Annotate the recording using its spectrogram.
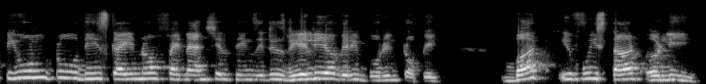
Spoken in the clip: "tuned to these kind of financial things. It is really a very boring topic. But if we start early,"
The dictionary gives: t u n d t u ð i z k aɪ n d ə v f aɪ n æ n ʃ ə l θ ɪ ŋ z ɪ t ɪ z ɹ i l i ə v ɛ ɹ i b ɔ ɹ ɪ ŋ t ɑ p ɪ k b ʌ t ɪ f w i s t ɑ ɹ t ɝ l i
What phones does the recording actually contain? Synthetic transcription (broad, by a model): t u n t u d i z k aɪ n d ə v f aɪ n æ n ʃ ə l t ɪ ŋ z ɪ t ɪ z ɹ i l i ə v ɛ ɹ i b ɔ ɹ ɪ ŋ t ɑ p ɪ k b ʌ t ɪ f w i s t ɑ ɹ t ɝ l i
